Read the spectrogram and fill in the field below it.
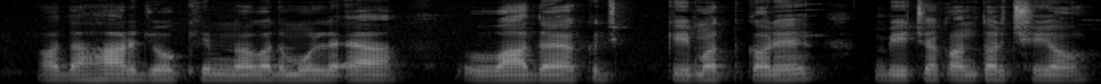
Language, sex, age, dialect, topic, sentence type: Maithili, male, 18-24, Eastern / Thethi, banking, statement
